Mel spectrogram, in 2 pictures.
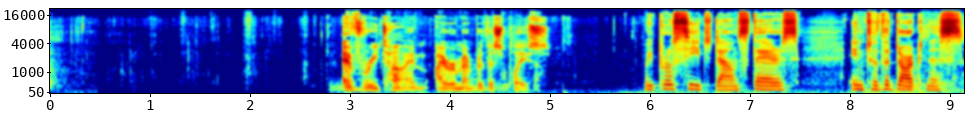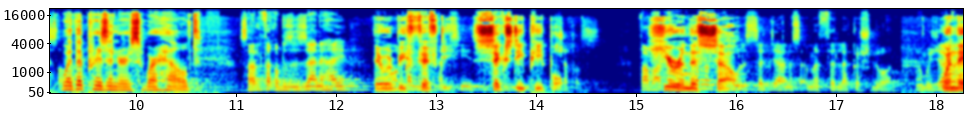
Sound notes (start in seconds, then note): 6.8 voice-over; 13.4 through translator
